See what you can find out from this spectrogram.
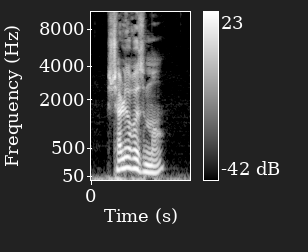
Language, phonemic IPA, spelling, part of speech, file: French, /ʃa.lœ.ʁøz.mɑ̃/, chaleureusement, adverb, Fr-chaleureusement.ogg
- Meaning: 1. passionately, warmly, animatedly 2. with warm regards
